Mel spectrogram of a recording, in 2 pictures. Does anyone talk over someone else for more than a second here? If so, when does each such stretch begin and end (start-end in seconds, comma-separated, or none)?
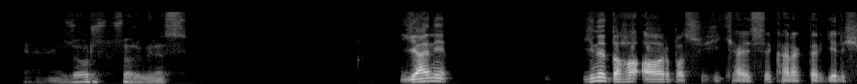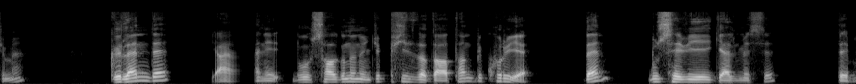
none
